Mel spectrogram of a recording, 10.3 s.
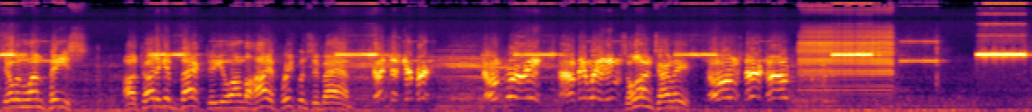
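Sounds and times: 
automatic radio sender beeping tracking signal: 0.0s - 0.8s, 1.4s - 10.3s
speech: 0.0s - 8.5s
low hum: 0.0s - 10.3s.

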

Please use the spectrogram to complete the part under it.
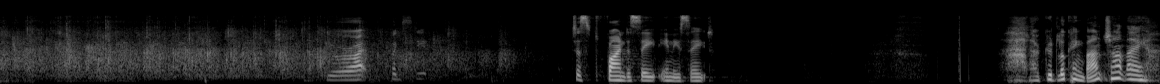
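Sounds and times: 
audience applause welcoming people onto the stage: 0.0s - 5.5s
speech: 3.3s - 4.5s, 5.8s - 7.2s, 10.3s - 11.5s.

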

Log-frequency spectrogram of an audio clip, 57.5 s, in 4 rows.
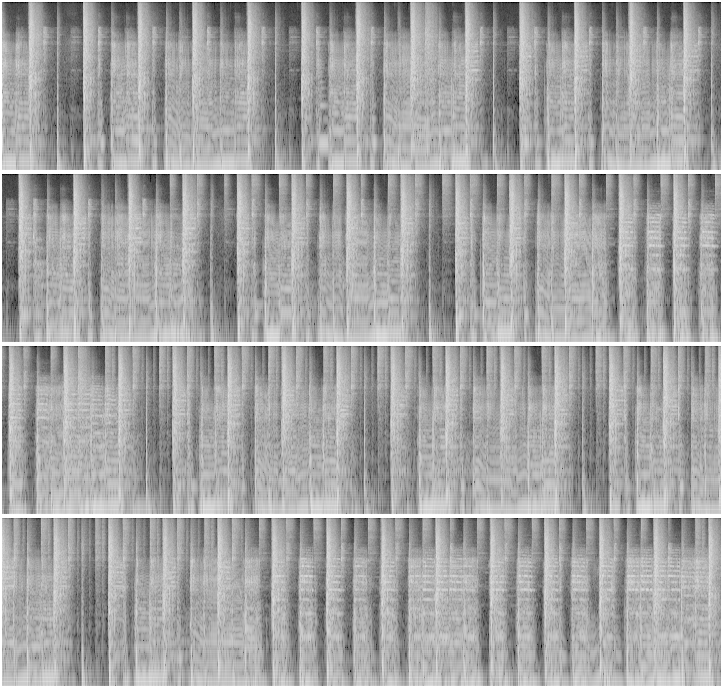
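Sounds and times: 
instrumental music: 0.1s - 57.5s.

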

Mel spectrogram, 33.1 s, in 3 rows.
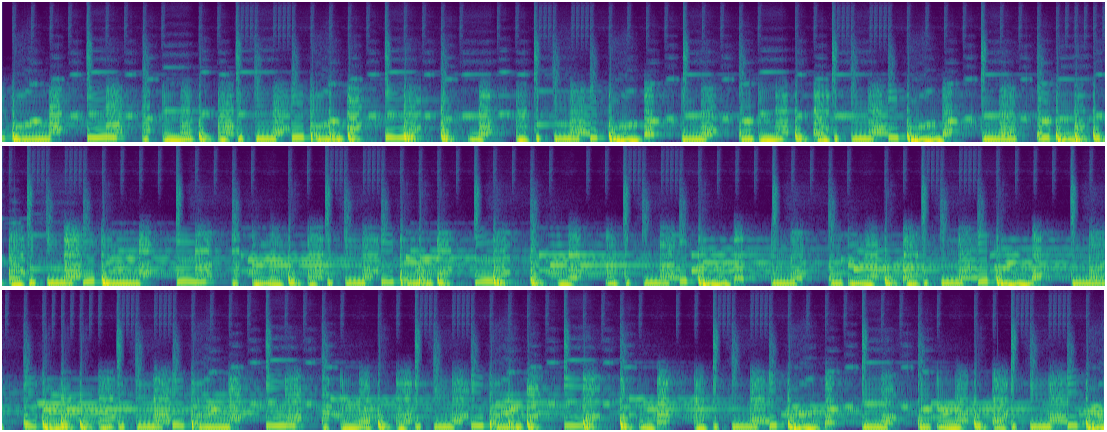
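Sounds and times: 
samba rhythm in C sharp minor: 0.1s - 33.0s.

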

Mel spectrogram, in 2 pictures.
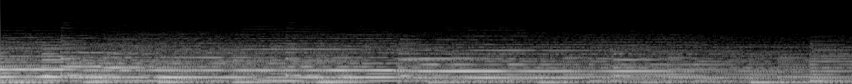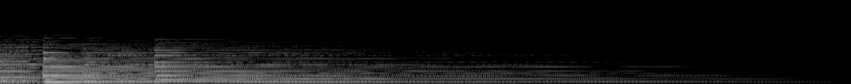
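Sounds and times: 
orchestral music: 0.0s - 12.4s.

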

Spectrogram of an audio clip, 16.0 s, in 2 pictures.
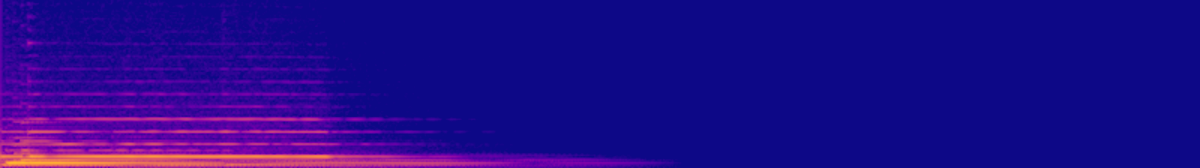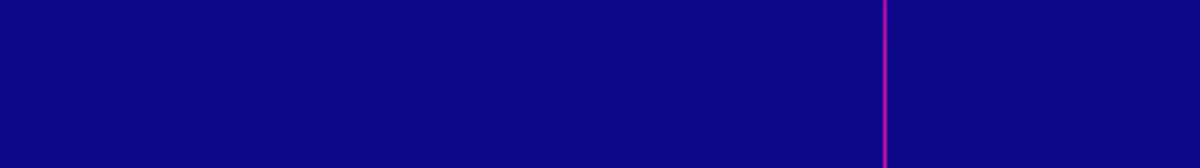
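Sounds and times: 
flute: 0.0s - 3.2s
harp: 0.0s - 3.2s.

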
